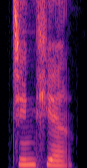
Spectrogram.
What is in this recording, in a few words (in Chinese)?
"今天", Chinese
